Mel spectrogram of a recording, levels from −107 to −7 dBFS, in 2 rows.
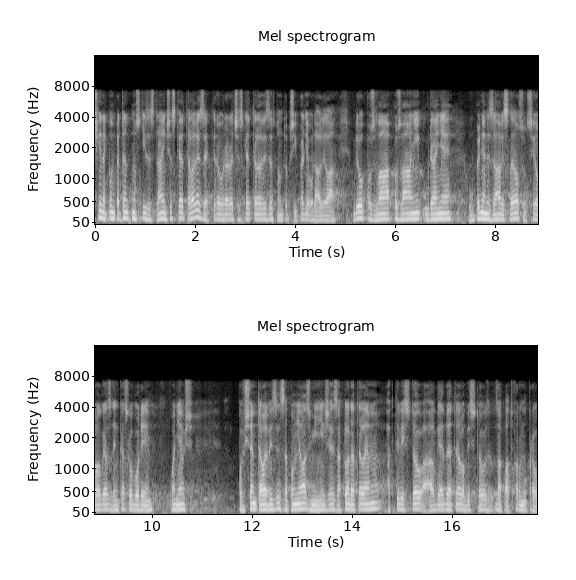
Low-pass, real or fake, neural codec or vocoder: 7.2 kHz; fake; codec, 16 kHz, 2 kbps, FreqCodec, larger model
